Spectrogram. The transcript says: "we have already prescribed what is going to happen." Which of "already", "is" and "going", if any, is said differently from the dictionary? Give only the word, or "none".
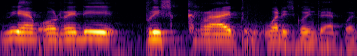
is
